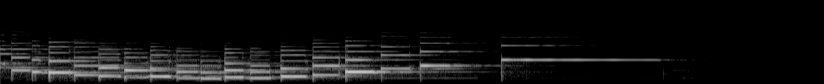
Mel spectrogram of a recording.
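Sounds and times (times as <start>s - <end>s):
Irish mandolin playing in D major: 0.0s - 4.0s.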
